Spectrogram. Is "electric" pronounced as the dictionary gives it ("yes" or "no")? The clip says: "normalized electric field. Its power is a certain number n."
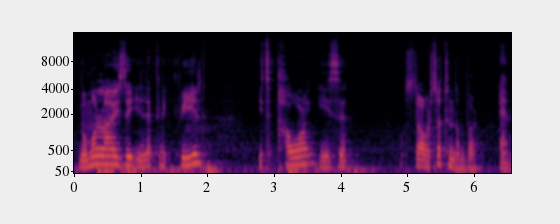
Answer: yes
